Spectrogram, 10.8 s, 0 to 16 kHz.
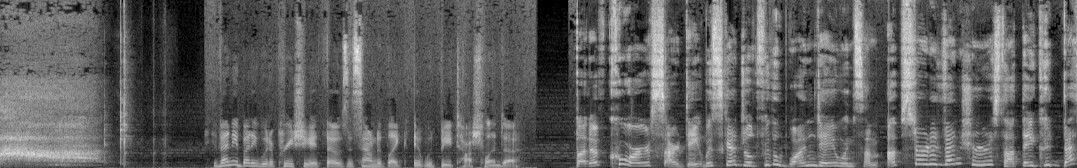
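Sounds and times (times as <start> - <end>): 
person screaming: 0.0 - 1.1
speech: 2.1 - 10.7.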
